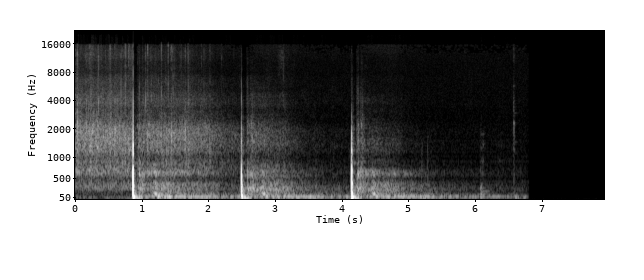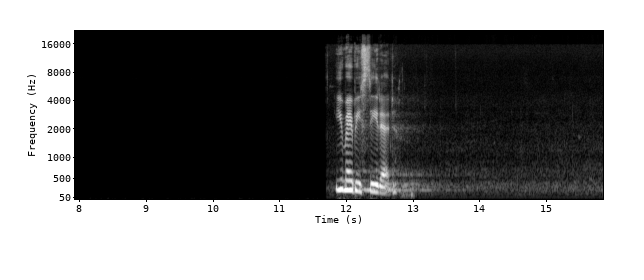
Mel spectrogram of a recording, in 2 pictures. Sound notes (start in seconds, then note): 0.9 hammering university mace repeatedly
